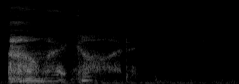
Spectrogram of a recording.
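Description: A man whispering, breathy and mostly unpitched, for about a second and a half.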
